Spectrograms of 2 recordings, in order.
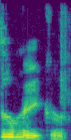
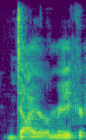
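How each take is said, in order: First: The title begins with a 'jer' sound. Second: The title begins with a 'dire' sound. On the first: The speaker calls it right. "So that's what it's pronounced" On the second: The speaker calls it wrong. "No, it's not Dire Maker"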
